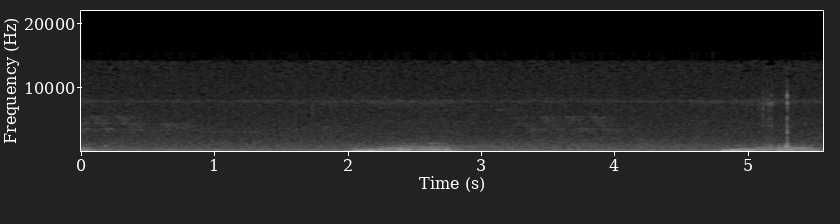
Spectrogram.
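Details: A female domestic cat napping in a small basket snores softly. Two tonal, whistling snores rise and fall over about a second each, spaced roughly three seconds apart against a quiet background.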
